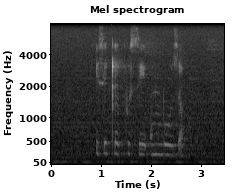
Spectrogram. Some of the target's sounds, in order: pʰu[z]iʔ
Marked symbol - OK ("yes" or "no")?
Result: no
